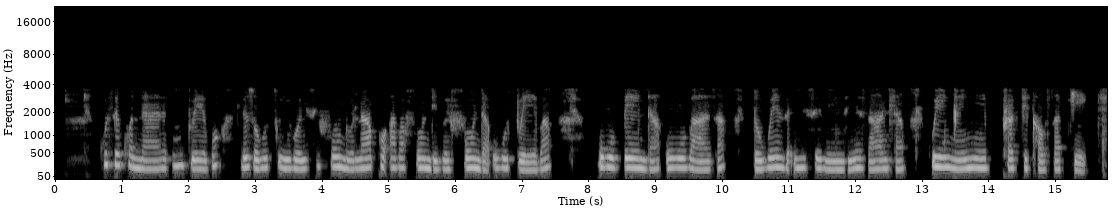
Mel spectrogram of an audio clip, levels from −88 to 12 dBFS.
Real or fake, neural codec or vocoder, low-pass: real; none; 3.6 kHz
